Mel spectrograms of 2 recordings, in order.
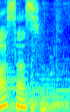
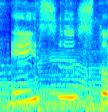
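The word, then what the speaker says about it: ASUS: エイスース。 – 自作パソコンの世界では有名な台湾のメーカーでね、以前はアサス、アスースなんて呼ばれてたんだよな。でメーカーがさ、正式にエイスースと読むって言ったのがつい最近。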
